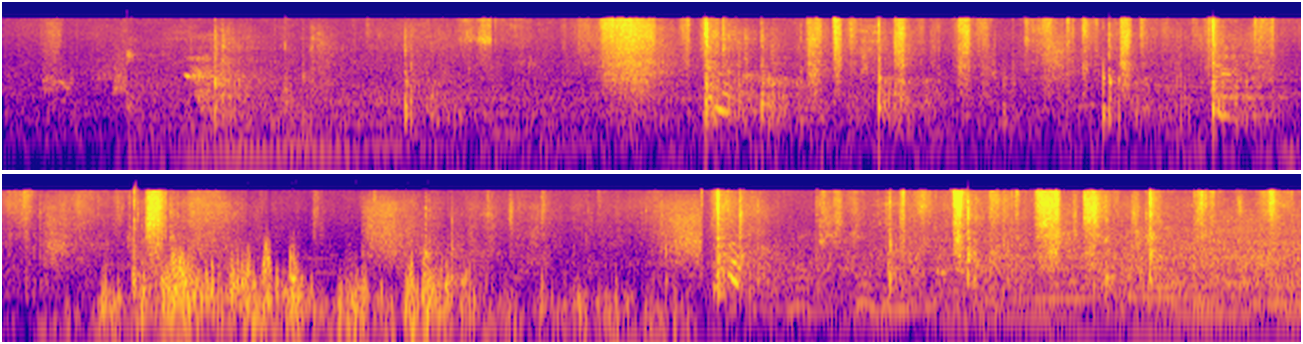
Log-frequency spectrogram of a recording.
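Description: A tennis ball pops off rackets in a rally outdoors.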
